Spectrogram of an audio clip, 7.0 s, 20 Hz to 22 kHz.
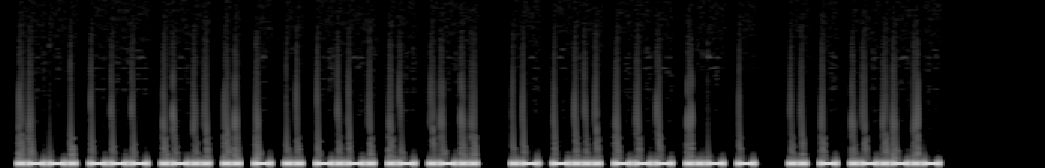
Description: Morse code, heard as a keyed tone, about 36 wpm, 700 Hz. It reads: POLITICAL ABOUT IT.
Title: Sentences from Top 1000 Words - Review Part 5 - 35wpm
